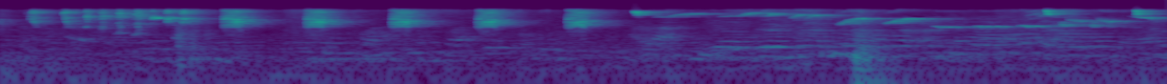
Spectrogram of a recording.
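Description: Long-tailed Shrike singing: a fast run of high, harsh scratchy bursts that slows to about two a second, then a jumble of thin whistles and chattering notes.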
